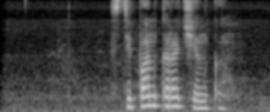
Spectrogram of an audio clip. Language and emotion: Russian, neutral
